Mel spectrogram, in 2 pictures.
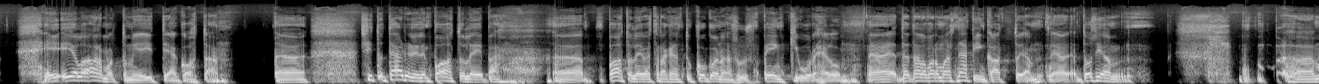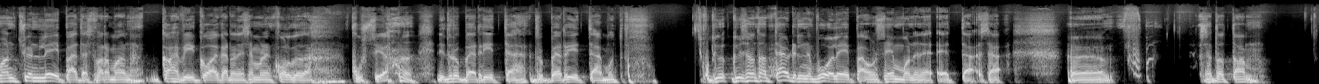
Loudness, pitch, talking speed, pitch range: -10 LUFS, 120 Hz, 120 wpm, 105-150 Hz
